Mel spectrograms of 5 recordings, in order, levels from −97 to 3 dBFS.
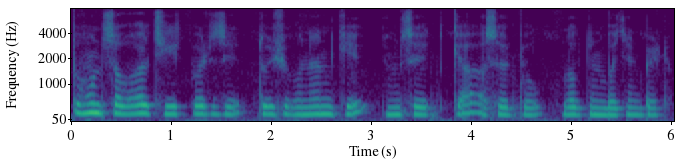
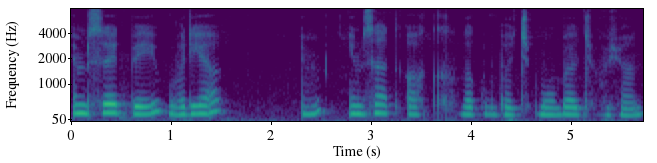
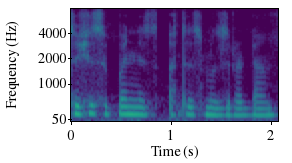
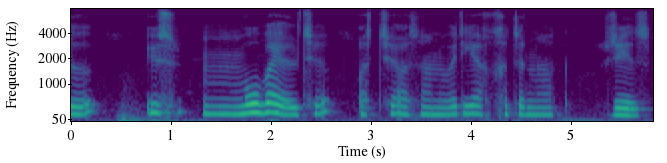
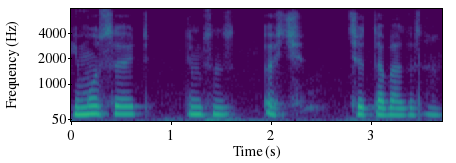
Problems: none marked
